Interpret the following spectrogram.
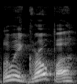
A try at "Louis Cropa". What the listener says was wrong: Number 1, it's Louis Cropa. You said Gropa.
